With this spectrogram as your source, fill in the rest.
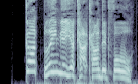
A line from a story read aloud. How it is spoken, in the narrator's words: Mallory bellowed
